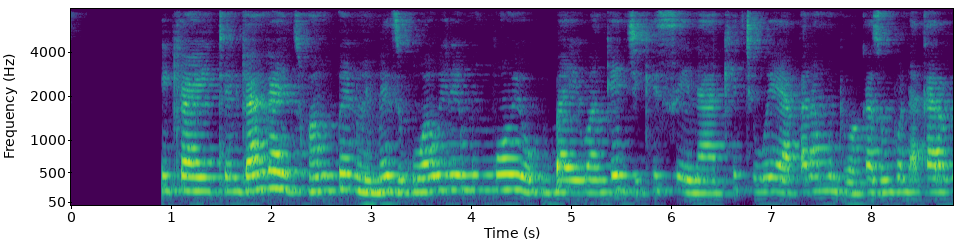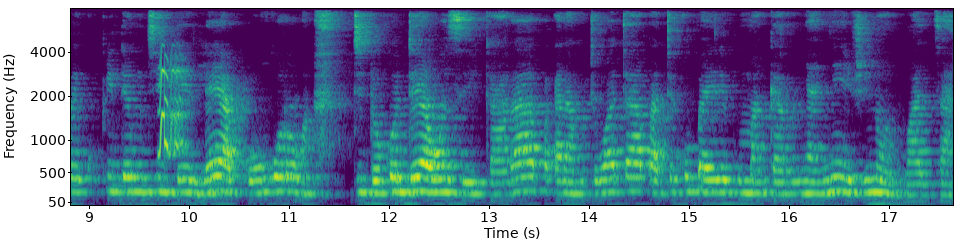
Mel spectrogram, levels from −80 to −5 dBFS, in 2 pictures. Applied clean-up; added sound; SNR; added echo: none; Animal; 2 dB; reverberation time 0.6 s.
